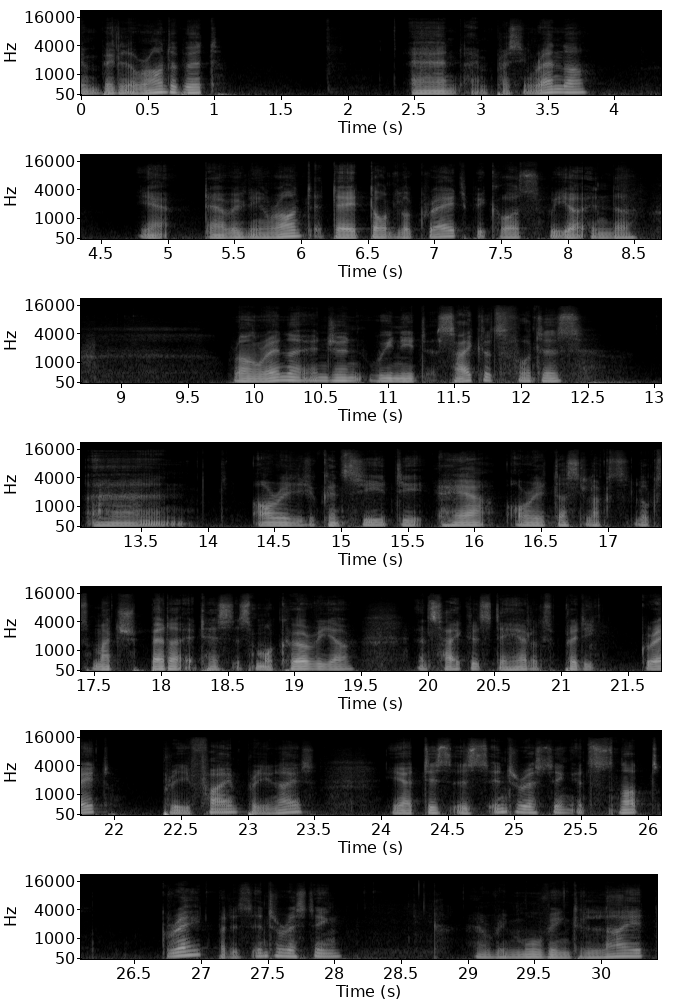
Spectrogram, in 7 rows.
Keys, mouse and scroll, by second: 1.8 space, 2.5 F12, 4.3 middle click, 7.5 click, 8.3 scroll up 1, 9.0 click, 10.0 click, 10.7 click, 11.4 click, 12.1 click, 13.0 click, 14.1 middle drag, 14.7 middle drag, 15.3 shift+middle drag, 17.3 shift+middle click, 19.8-20.6 middle drag, 21.3 F12, 22.6 middle drag, 27.0 click, 28.2 click, 28.7 x, 29.6 click.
